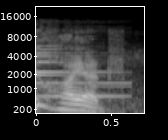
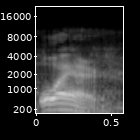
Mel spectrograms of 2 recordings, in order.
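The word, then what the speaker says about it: where: আমরা বলি হোয়ার, এর সঠিক উচ্চারণ হচ্ছে ওয়ার।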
